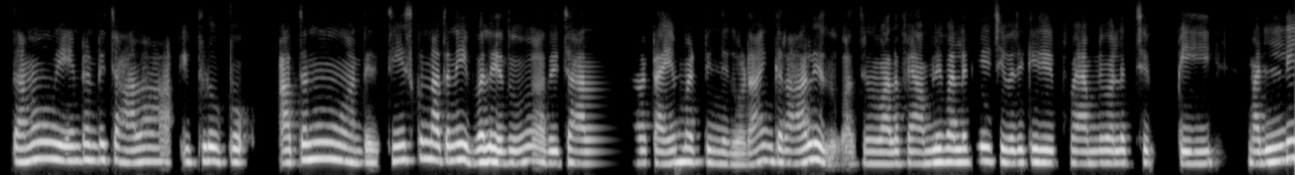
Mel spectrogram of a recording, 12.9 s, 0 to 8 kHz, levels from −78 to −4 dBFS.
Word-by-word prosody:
తను 240 +3 +2 0.3
ఏంటంటే 255 +1 +1
చాలా 225 0 -2 0.4
ఇప్పుడు 245 +2 +1 0.2
పు 230 - +2 0.5
అతను 270 +6 +2 0.3
అంటే 210 - -2 0.2
తీసుకున్న‌తనే 260 0 +1
ఇవ్వలేదు. 220 -2 +4 0.2
అది 210 -1 +1
చాలా 205 0 -6
టైం 205 +1 -1
పట్టింది 220 -3 -2
గూడా 190 +1 -4
ఇంక 240 -1 -2
రాలేదు. 235 +4 +2 0.2
అతను 205 -1 -6
వాళ్ళ 200 0 0
ఫ్యామిలీ 205 +2 +2
వాళ్ళకి 225 +2 +2
చివరికి 220 0 +1
చేప్ 215 0 -1
ఫ్యామిలీ 205 0 -3
వాళ్ళకి 210 0 -2
చెప్పి 210 -1 -3 0.6
మళ్ళీ 235 +8 +3
220 Hz, 120 wpm, -19 LUFS, 210-245 Hz, 0.6 s, ఇవ్వలేదు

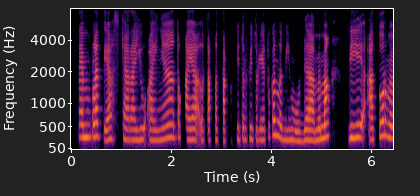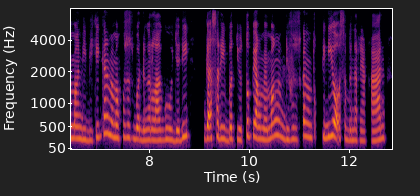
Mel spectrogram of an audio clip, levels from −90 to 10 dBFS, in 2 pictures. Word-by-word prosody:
templat 275 +2 +3
ya, 225 +2 +1
secara 225 -3 -2
UI-nya, 230 +4 -1
atau 280 - -6
kayak 230 -1 0
letak-letak 225 -1 -4 0.2
fitur-fiturnya 230 -2 -7
tuh 260 - -15
kan 320 0 +2
lebih 225 -4 -2
mudah, 215 +1 +2
memang 255 +6 +5 0.3
diatur, 265 +2 +3
memang 255 -2 +1
dibikin 230 +4 -4
kan 360 +3 +2
memang 275 -5 +2
khusus 275 -1 -5
buat 240 -2 0
denger 220 +1 -2
lagu, 220 +2 0
jadi, 220 +10 0 0.3
nggak 250 -1 +7
seribet 245 -4 -1
YouTube 265 +7 -3
yang 260 -4 +5
memang 270 +6 0
dikhususkan 240 +6 -3
untuk 265 - -15
video, 285 +1 +4
sebenernya, 215 -4 -6
kan? 220 +5 0
240 Hz, 155 wpm, -25 LUFS, 225-275 Hz, 0.3 s, nggak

